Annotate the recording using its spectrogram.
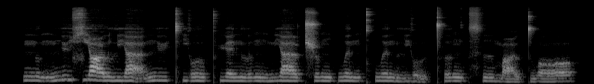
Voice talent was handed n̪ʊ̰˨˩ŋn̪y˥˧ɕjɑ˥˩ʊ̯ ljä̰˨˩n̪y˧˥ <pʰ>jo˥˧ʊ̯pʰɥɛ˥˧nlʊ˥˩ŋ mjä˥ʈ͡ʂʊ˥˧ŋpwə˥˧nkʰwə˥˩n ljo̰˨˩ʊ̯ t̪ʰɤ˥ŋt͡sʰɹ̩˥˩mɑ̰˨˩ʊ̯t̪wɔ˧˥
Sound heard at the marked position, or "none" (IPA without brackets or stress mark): t̪ʰ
